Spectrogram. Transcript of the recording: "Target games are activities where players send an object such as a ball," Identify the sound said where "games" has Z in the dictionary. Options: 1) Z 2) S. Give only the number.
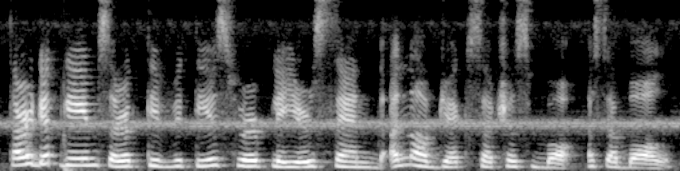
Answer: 2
